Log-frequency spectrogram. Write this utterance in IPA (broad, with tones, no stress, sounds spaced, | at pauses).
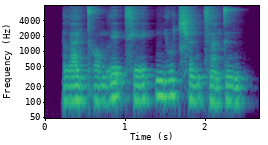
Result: l a˧ j t̪ʰ ɔ˧ m l e˦ ʔ t͡sʰ e˧ | n̪ j u˦ t͡ɕʰ ə˧ n t͡s ã˧ t̪ ĩ˧ m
